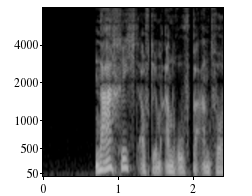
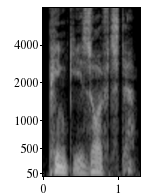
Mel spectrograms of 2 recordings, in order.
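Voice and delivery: ordinary talk

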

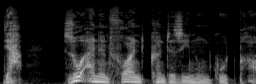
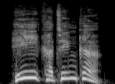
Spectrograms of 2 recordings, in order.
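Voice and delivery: high, loud hail across a schoolyard; calling out; 8 dB louder than usual. Acted. Benny greets Katinka in the schoolyard, calling out. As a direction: shout a bright hello to a friend far off.

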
